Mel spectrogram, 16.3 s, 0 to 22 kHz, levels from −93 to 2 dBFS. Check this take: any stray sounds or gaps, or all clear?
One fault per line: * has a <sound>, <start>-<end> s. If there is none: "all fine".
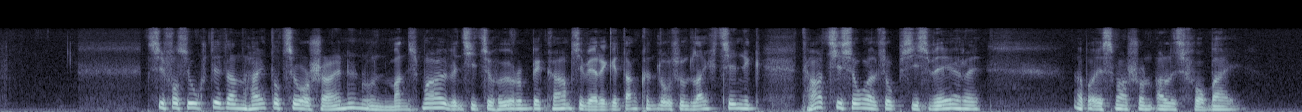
all fine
